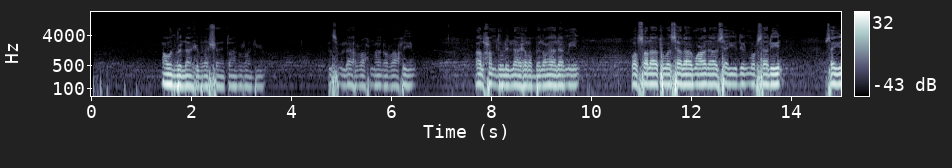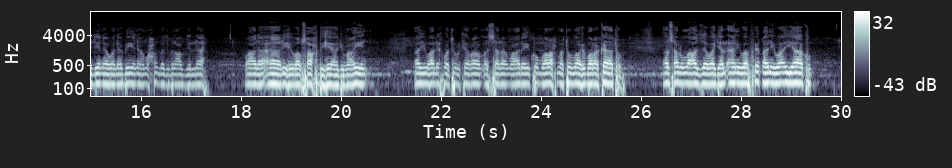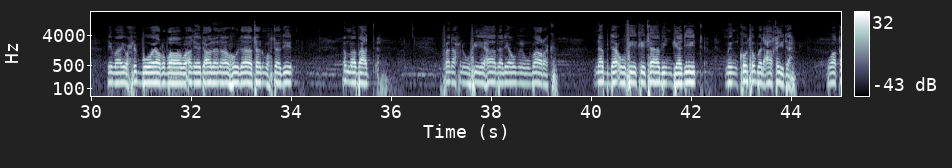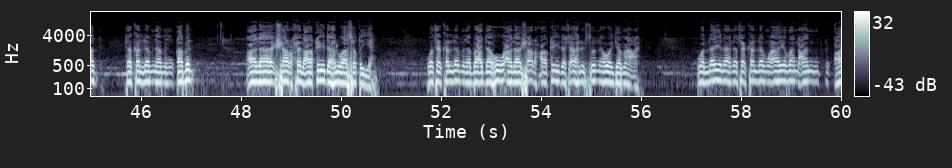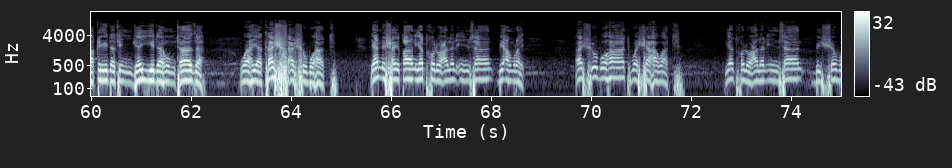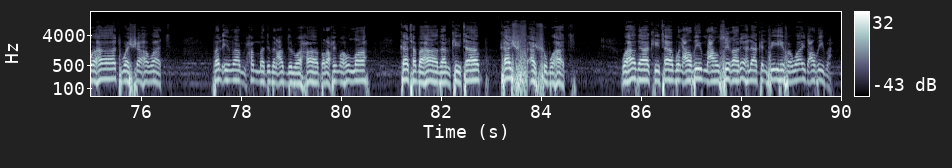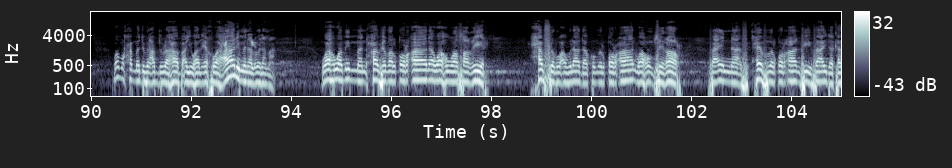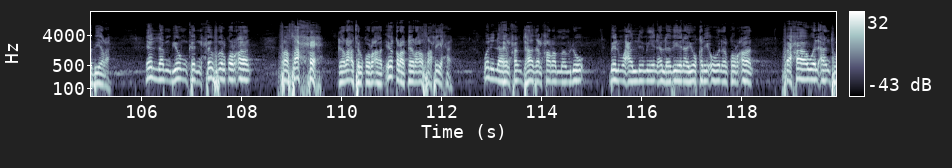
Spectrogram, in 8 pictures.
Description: تاريخ النشر ١ جمادى الآخرة ١٤٣٩ هـ المكان: المسجد الحرام الشيخ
